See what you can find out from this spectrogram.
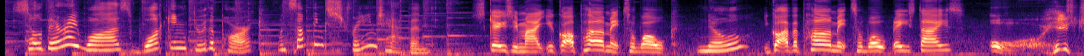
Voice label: Animation

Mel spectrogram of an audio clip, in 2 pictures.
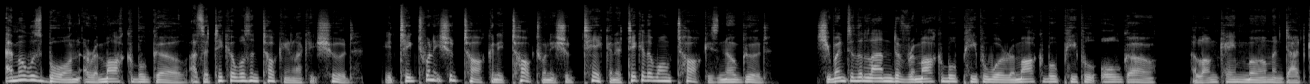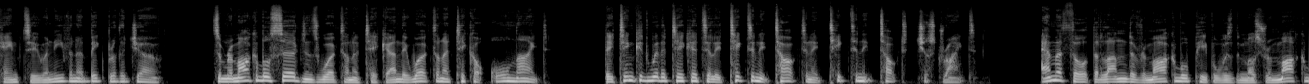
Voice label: Radio Poem

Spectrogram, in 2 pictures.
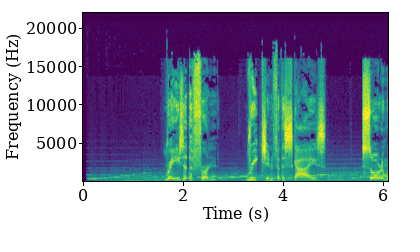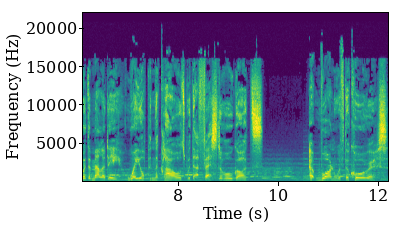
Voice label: promo

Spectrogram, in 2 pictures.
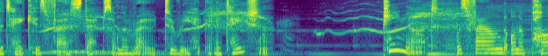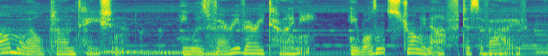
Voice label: orangutan doc

